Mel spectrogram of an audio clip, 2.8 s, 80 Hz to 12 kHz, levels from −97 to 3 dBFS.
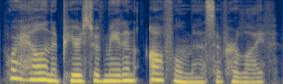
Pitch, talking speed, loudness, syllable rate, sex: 220 Hz, 255 wpm, -14 LUFS, 5.8 syllables/s, female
